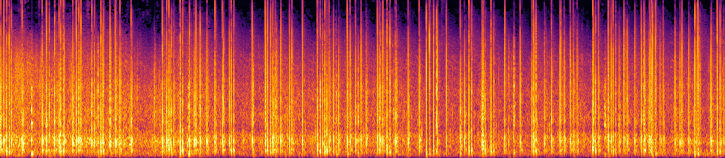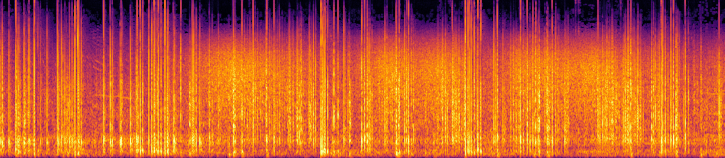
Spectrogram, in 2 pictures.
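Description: Fireworks display: aerial shells bursting in rapid succession, their bangs overlapping with no pause.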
